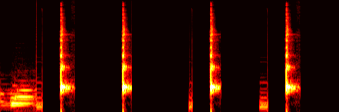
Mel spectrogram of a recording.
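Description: Background music stops about half a second in. It is followed by a series of short, sharp pop sound effects, four louder pops roughly a second apart with fainter clicks between them.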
